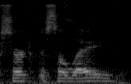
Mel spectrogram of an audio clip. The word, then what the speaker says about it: Cirque du Soleil: Somebody actually managed to veer off the road and drive into some carnival or friggin' some trailer park, Cirque du Soleil, where it's spelled SOLAY.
